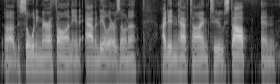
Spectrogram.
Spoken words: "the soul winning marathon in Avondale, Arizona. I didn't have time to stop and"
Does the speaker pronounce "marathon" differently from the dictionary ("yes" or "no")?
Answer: no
